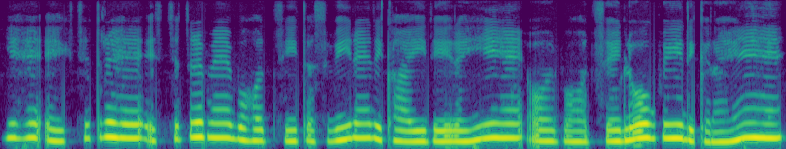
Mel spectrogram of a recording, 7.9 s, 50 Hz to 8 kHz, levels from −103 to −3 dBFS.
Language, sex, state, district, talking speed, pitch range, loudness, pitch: Hindi, female, Madhya Pradesh, Bhopal, 170 wpm, 215-275 Hz, -15 LUFS, 240 Hz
